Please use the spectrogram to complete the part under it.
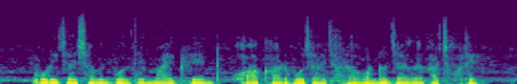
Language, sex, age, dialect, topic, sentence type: Bengali, male, 25-30, Standard Colloquial, agriculture, statement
